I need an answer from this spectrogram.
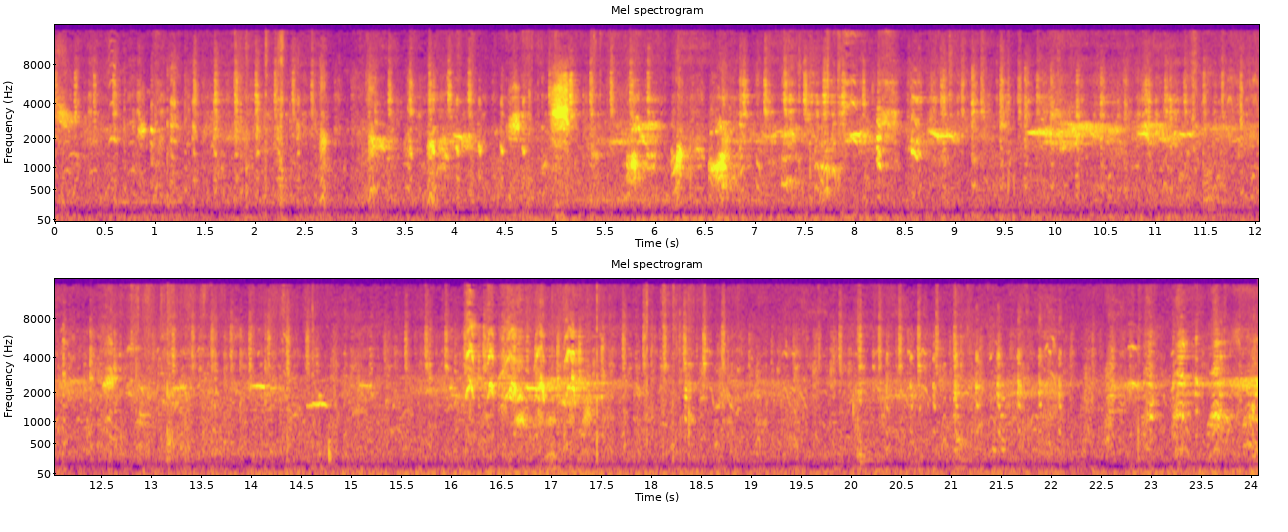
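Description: Faint bird chirps and short calls, scattered through, busier a few seconds in and again past the middle, over a fast, faint ticking.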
